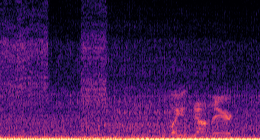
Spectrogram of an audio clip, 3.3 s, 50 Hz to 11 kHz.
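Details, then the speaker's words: 1979 Chevy LUV, idle while spraying around the carb base and intake: steady low drone that dips and wavers, pointing to a vacuum leak, suspected at base or intake gasket. "I don't know if y'all can hear the engine change, but it definitely is. We've got a vacuum leak somewhere."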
